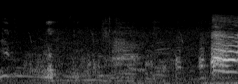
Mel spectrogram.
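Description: Chickens clucking as they roam free outside a tiny mud brick home, a few soft, scattered clucks giving way to a louder, sharper burst of calls at the very end.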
